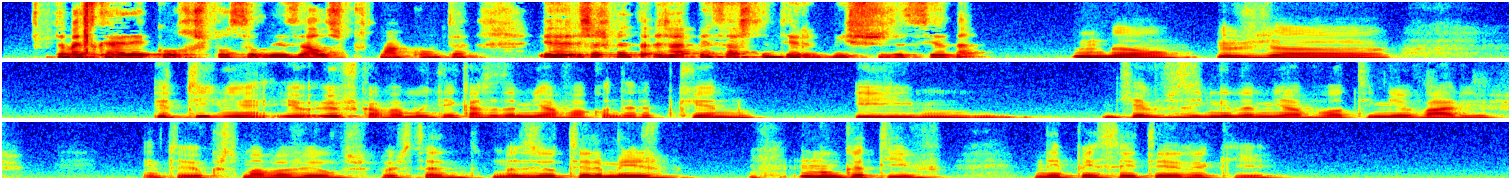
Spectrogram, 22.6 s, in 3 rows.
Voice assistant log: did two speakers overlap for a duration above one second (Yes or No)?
No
